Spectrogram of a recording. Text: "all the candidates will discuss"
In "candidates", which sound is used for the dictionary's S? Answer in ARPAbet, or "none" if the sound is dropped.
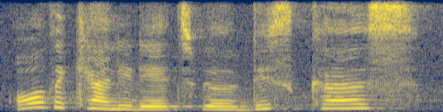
S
